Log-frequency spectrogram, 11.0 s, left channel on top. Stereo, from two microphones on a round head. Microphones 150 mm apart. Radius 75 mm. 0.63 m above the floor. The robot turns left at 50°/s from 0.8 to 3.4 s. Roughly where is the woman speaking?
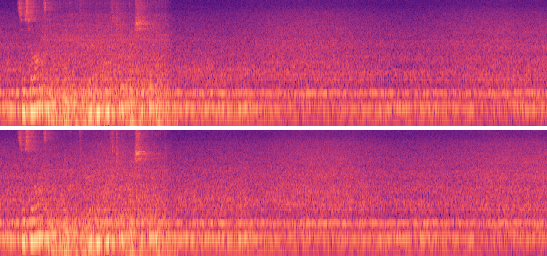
Centre.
